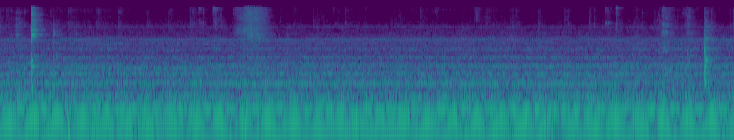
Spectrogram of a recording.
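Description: Steady low hum in a small room, with a few light clicks and a brief soft scrape of a steel ladle against an aluminium pot as cooked mince is scooped into a bowl.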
